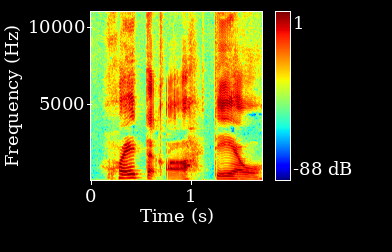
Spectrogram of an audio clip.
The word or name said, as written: wheediq' 'ahdiyaw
